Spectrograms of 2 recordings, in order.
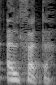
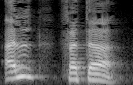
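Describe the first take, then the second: First: Said in the usual way. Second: "الفتى" drawn out slowly, every sound clear; slow clear example word. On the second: Shown as a demonstration. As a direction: say "الفتى" slowly so the class hears it. (نطق "الفتى" ببطء ووضوح) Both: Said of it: "ووضعنا مكانها كلمة".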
